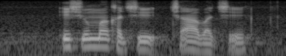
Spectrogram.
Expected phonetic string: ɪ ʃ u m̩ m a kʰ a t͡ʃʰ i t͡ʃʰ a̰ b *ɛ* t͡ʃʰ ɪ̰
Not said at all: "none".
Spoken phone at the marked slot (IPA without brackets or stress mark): a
